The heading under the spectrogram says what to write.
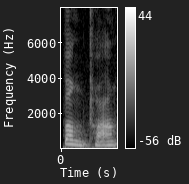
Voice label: "蹦床 bèngchuáng", Chinese; trampoline; Sport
